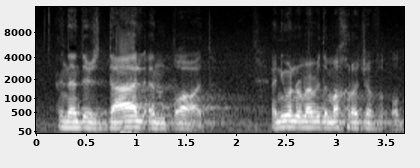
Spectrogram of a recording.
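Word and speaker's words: ض: So the side of the tongue, it touches the gums of the premolars and the molars. And this is one of the hardest letters to pronounce in the Arabic language. Dad. It creates a bubbling sound.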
